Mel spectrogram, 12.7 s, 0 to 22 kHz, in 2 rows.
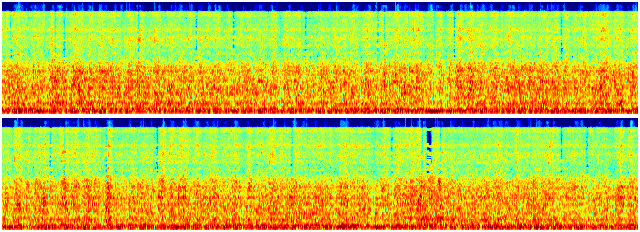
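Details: Freshly built 388 small-block Chevy V8. Deep, steady rumble at an even fast idle with no knocks, ticks or misses; about 80 psi oil pressure, running healthy.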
